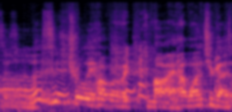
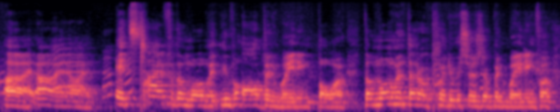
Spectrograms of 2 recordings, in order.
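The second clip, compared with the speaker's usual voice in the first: ordinary talk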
